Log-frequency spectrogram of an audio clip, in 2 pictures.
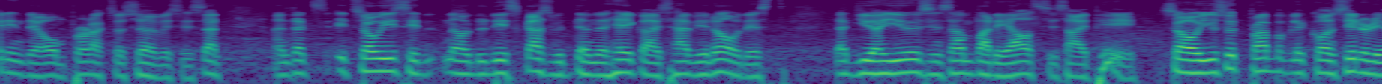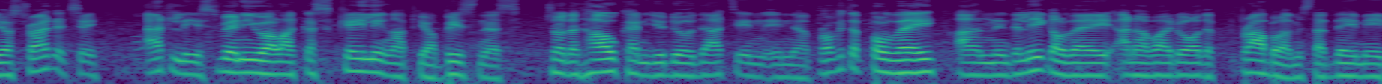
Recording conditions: busy venue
